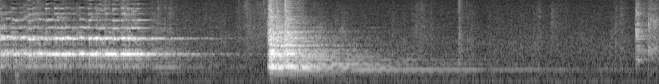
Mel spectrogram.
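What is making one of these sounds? A lute is plucked, its notes ringing out and slowly fading.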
